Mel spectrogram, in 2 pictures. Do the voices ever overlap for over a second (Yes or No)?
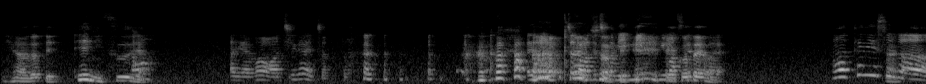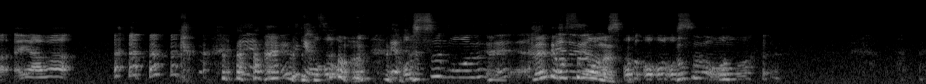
Yes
